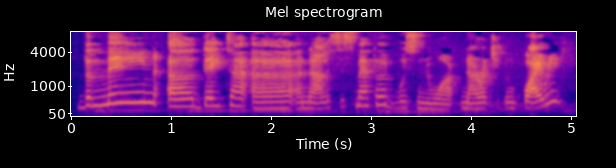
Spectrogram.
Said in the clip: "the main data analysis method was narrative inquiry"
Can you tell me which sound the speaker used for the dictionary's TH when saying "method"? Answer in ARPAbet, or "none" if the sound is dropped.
TH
